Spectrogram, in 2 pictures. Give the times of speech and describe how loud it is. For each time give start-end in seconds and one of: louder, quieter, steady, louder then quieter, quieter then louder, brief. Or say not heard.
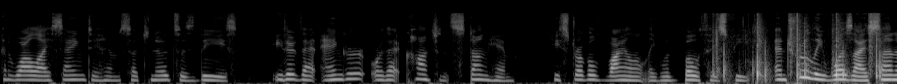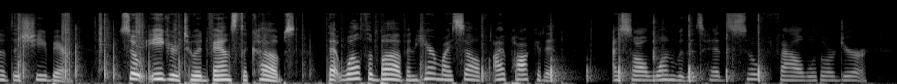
0.0-17.7 louder then quieter.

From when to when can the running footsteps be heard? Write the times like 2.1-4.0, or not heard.
7.1-16.6.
